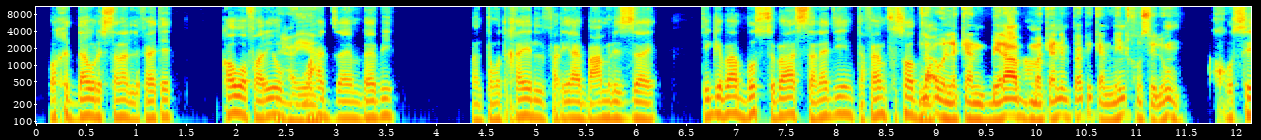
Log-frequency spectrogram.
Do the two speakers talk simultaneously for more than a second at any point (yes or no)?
no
